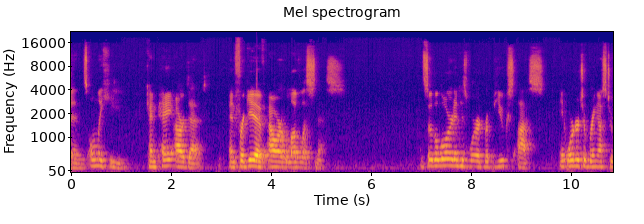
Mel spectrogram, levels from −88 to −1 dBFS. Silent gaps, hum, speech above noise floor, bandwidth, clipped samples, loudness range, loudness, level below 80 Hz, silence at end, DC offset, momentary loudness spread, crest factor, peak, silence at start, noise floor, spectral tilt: none; none; 35 dB; 19 kHz; under 0.1%; 6 LU; -19 LUFS; -60 dBFS; 0 s; under 0.1%; 14 LU; 20 dB; 0 dBFS; 0 s; -54 dBFS; -4 dB/octave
